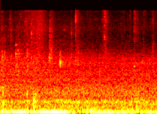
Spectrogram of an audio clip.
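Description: A dog gnaws on a bone, with wet chewing sounds.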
